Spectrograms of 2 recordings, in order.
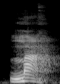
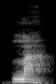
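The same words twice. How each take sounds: First: Ma on a high level pitch. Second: Ma on a low level pitch. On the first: Teacher labels the high tone for learners: Ma high. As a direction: pitch Ma up high, same volume. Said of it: "High tone". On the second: Teacher labels the low tone for learners: Ma low. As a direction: pitch Ma down low, same volume. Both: Shown as a demonstration.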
